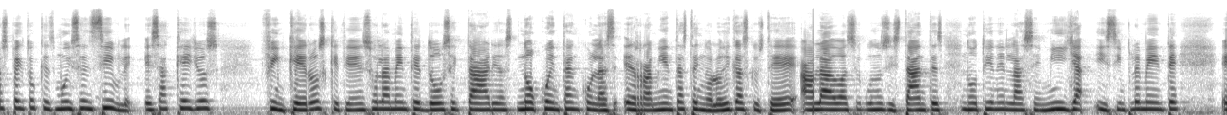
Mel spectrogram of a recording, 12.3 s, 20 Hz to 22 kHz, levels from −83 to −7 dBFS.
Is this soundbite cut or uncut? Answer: cut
